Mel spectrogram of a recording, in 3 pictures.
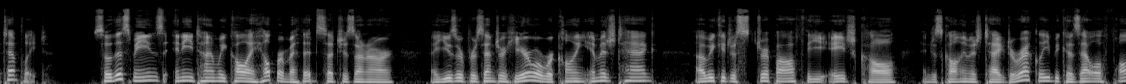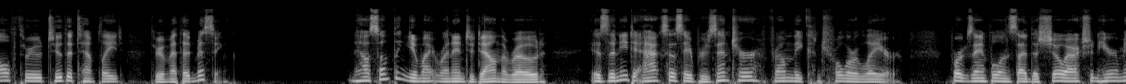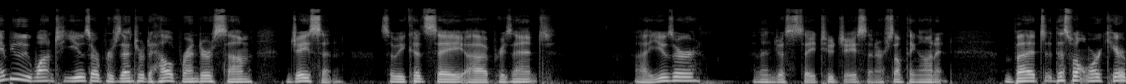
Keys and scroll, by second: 2.8 alt+super+Left, 12.7 super+s, 33.7 super+Left.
